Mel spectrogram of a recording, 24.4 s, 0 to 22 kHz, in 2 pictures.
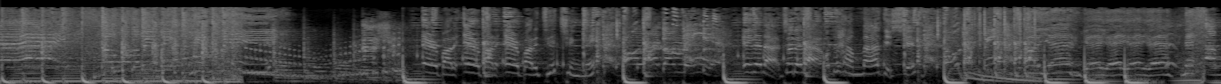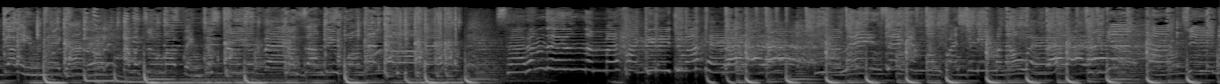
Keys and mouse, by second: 0.8 Tab, 2.3-4.5 drag, 5.8 ctrl+z, 7.5 s, 8.5 g, 10.0 a, 10.4 click, 11.1 middle click, 11.9 ctrl+Tab, 14.1 s, 15.1 middle click, 16.3 s, 16.8 a, 19.9 n, 21.0 click, 21.2 n, 21.7-23.0 middle drag.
